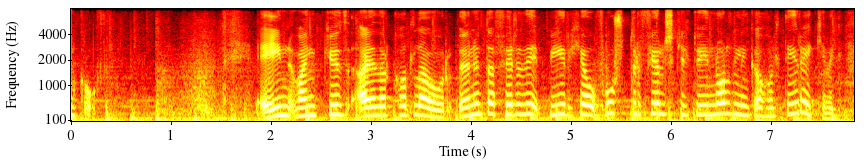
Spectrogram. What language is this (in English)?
Icelandic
